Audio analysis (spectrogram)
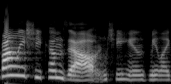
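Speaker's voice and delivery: ordinary talk, nothing marked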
